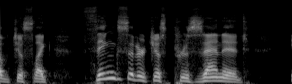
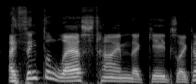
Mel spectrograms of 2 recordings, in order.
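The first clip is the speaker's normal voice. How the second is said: ordinary talk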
